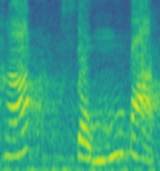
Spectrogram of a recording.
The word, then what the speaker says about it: สมบัติ: สมบัติ สังเกต ไหม คะ มี สระ อิ อิ กำกับ อยู่ แต่ เวลา อ่าน ออก เสียง ไม่ ต้อง ออก เสียง ตะ เอง นะ คะ สมบัติ ทรัพย์ สมบัติ นะ คะ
